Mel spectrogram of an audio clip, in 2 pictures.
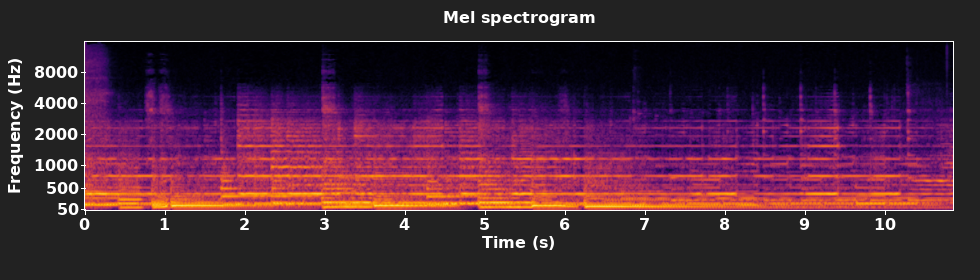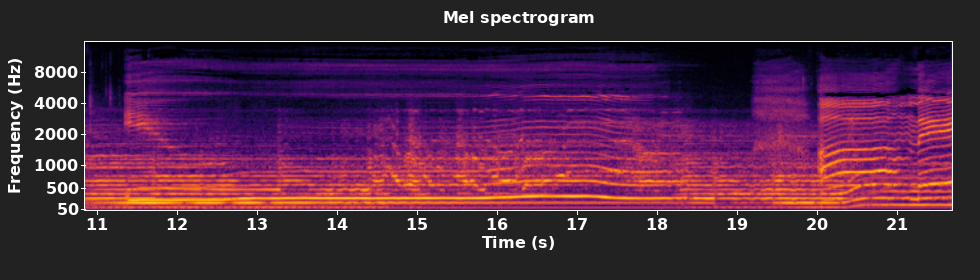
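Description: Pencilina, a homemade double-necked electric string instrument, played with a stick through effects: struck, ringing notes with echo, then from about halfway a long held tone whose pitch slowly rises and falls.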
